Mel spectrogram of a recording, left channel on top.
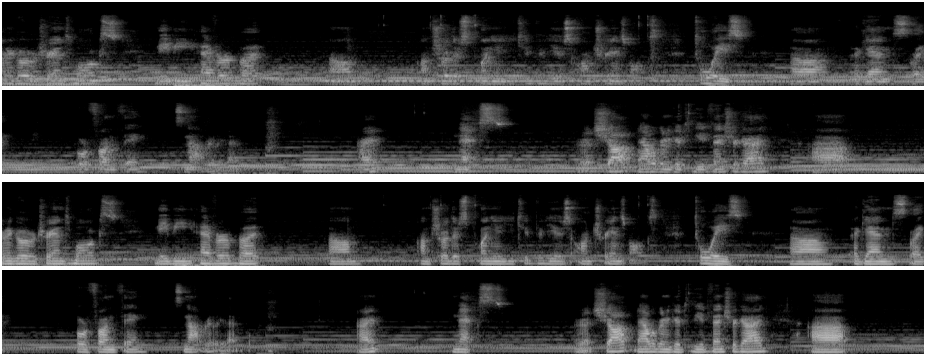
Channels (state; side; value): normal; both; correlation 0.43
